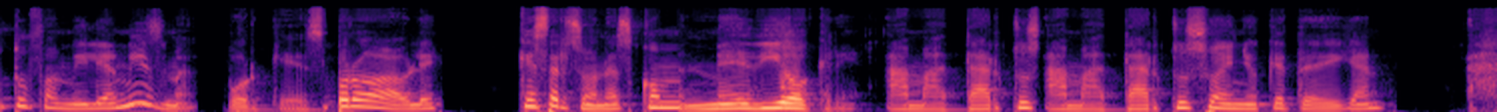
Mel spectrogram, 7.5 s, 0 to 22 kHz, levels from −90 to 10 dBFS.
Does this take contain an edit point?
yes; 5 cuts; at 1.1 s, 1.6 s, 2.7 s, 3.4 s, 5.2 s

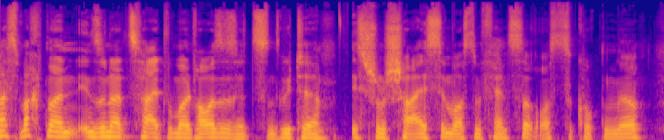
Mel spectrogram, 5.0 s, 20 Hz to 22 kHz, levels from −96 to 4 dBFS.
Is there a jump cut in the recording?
yes; 2 cuts; at 1.5 s, 2.1 s

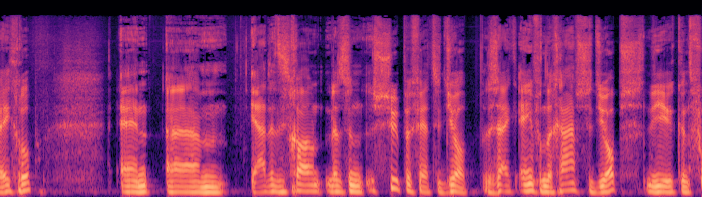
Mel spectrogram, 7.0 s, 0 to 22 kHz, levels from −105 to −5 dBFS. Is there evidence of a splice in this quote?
no; 0 cuts

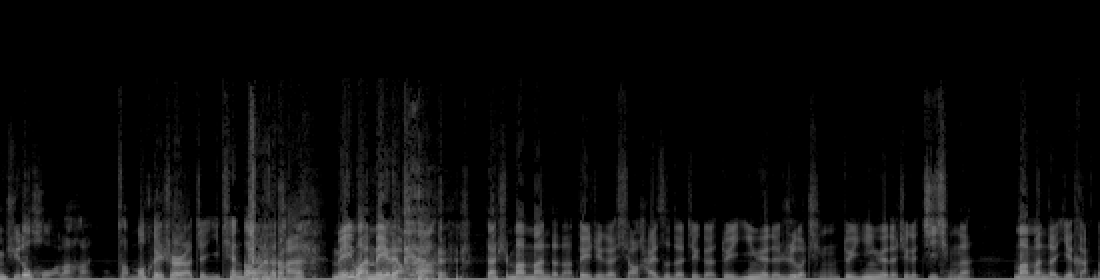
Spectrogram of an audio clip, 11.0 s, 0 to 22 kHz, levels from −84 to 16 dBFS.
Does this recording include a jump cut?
no; 0 cuts

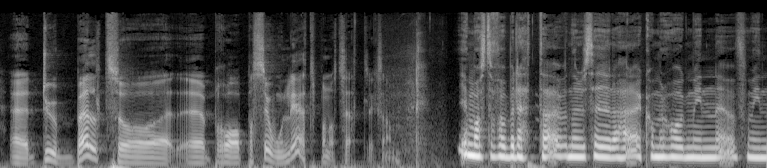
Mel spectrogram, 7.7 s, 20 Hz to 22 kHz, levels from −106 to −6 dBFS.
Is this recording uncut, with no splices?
yes; 0 cuts

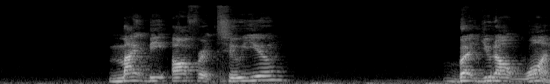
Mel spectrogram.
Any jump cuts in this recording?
no; 0 cuts

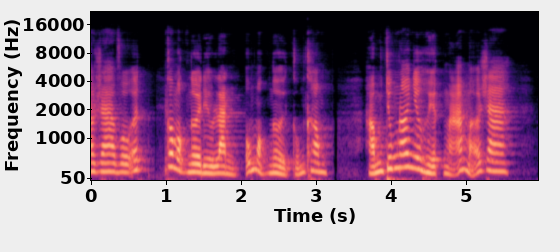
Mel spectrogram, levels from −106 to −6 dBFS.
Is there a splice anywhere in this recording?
yes; 3 cuts; at 1.0 s, 1.5 s, 2.1 s

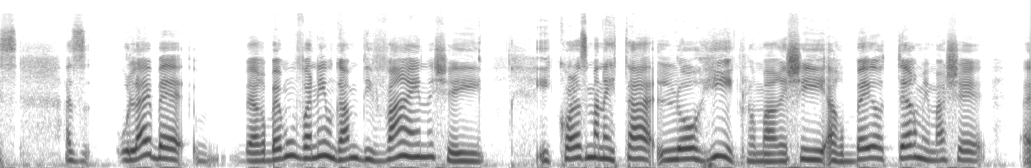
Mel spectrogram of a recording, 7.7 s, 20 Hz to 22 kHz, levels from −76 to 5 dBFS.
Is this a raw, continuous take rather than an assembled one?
no; 2 cuts; at 4.0 s, 5.9 s

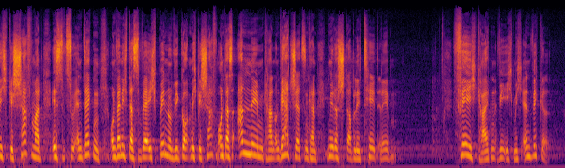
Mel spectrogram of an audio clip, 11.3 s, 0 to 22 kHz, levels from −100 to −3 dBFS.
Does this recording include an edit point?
yes; 7 cuts; at 1.3 s, 2.8 s, 4.3 s, 5.6 s, 6.5 s, 7.6 s, 9.9 s

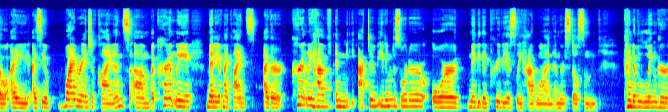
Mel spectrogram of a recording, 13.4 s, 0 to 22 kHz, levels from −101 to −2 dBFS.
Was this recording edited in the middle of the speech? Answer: no; 0 cuts

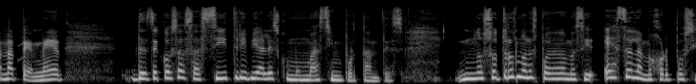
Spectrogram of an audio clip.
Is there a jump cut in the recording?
no; 0 cuts

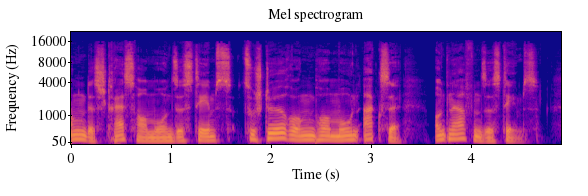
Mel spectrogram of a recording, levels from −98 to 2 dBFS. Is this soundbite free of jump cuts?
no; 2 cuts; at 2.4 s, 3.7 s

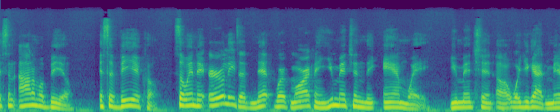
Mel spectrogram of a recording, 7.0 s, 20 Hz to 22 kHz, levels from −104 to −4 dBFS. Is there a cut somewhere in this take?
yes; 3 cuts; at 1.2 s, 2.1 s, 3.0 s

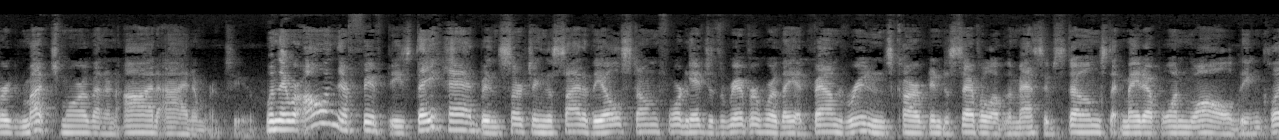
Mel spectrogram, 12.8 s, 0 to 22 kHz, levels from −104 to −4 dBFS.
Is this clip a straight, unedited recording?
no; 2 cuts; at 2.6 s, 6.9 s

